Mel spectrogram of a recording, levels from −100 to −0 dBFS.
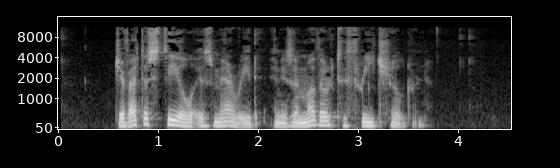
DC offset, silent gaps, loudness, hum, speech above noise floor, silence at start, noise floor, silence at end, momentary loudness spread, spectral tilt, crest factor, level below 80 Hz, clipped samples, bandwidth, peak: under 0.1%; none; -20 LUFS; none; 48 dB; 0.6 s; -67 dBFS; 0.85 s; 9 LU; -6.5 dB/octave; 18 dB; -50 dBFS; under 0.1%; 11.5 kHz; -4 dBFS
